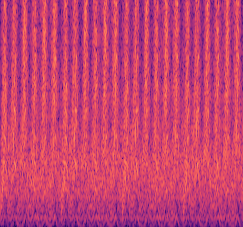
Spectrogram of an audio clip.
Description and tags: Flanger Alarm
loop, mono, alarm, sweeping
